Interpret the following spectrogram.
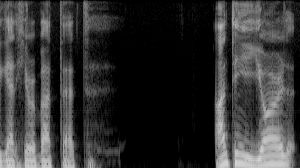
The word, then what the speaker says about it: Yarde: He says, Yarde, the E is silent, not Yarde.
